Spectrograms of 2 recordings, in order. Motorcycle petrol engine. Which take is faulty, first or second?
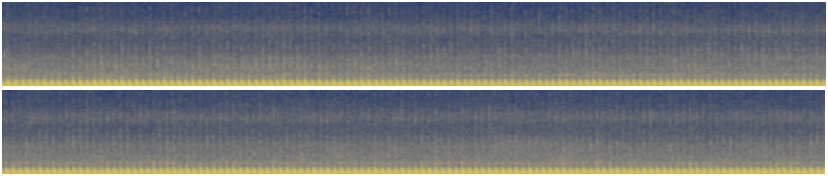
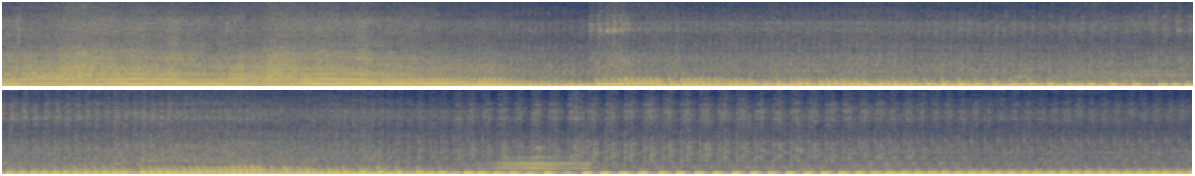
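second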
